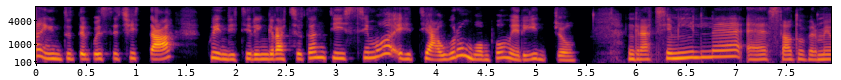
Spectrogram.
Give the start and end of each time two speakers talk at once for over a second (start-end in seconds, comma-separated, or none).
none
